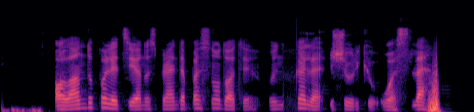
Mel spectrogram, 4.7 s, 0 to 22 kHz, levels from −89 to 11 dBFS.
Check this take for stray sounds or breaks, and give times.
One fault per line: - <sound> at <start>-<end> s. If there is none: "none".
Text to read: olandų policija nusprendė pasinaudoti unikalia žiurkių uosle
- dropout at 2.8-3.0 s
